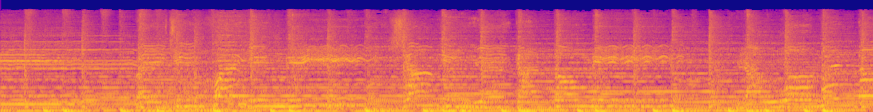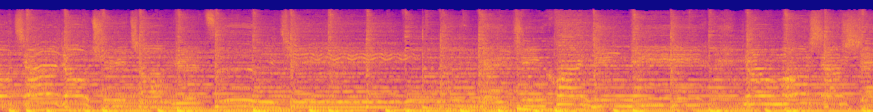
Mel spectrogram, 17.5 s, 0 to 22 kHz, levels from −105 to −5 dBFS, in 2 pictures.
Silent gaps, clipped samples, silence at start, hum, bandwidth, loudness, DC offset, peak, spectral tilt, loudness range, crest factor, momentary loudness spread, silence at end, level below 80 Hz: none; under 0.1%; 0 s; none; 15.5 kHz; -18 LUFS; under 0.1%; -4 dBFS; -4.5 dB/octave; 1 LU; 14 dB; 3 LU; 0 s; -22 dBFS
